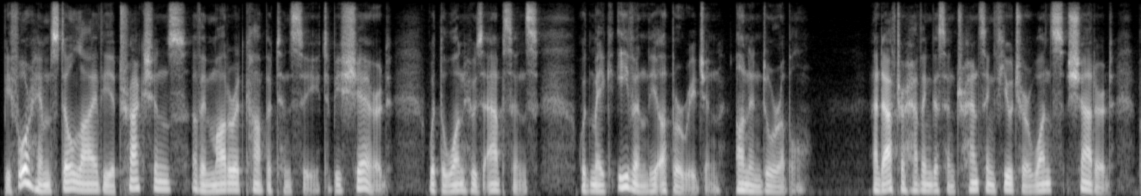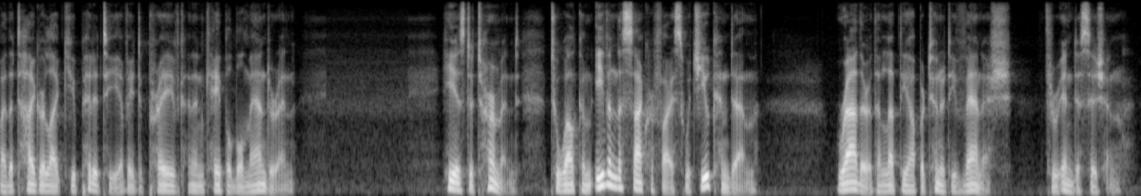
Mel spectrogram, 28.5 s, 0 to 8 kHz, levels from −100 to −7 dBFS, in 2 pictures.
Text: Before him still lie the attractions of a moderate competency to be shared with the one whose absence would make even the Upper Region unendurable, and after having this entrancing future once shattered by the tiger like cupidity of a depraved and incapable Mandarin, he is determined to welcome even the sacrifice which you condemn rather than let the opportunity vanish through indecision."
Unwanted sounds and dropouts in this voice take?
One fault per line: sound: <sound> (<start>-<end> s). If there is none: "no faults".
no faults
